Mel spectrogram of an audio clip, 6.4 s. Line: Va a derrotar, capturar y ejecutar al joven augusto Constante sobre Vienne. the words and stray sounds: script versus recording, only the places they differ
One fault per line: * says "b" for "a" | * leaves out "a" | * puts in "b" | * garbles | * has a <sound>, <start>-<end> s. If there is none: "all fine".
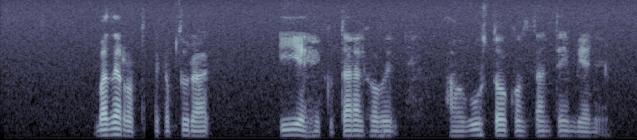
* has a dropout, 1.4-1.5 s
* says "en" for "sobre"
